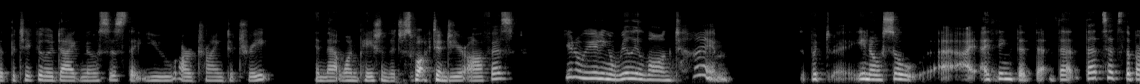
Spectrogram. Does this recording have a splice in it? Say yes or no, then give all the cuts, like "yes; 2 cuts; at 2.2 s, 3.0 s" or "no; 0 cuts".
no; 0 cuts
